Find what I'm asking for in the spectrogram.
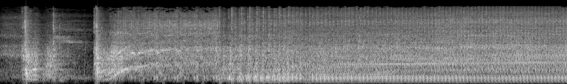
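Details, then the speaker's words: Snapper rear-engine mower, believed 1988, after a new starter, warm but still needing choke: a few sharp cranking pulls, catches near one second, then settles into a steady even buzz; it starts and runs fine. "yeah that's my kill switch for it now don't really have a switch on there yet so yeah still gotta do a little bit of work just a little small minor problems but at least it runs and it drives"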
